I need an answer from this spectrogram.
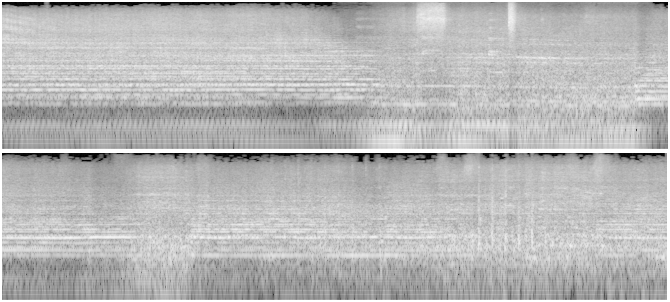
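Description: Sounder commuter train passing close, its horn blowing: a long blast that breaks off about four seconds in and sounds again, lower in pitch, from about eight seconds in. A low diesel rumble fills the first half as the train comes by, and the wheels clatter over the rail joints as the bi-level coaches pass.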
